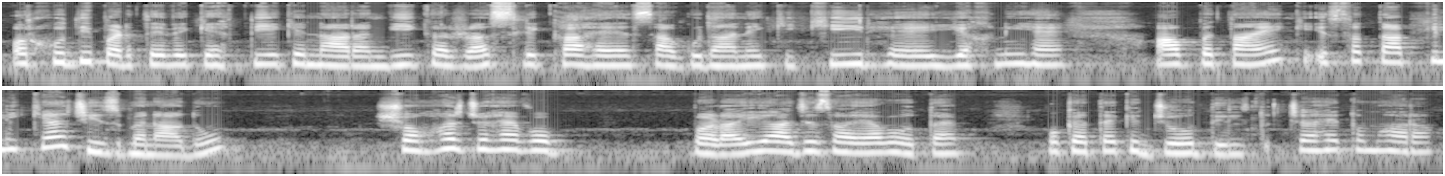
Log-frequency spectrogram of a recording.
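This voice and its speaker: A woman's voice: fairly high pitch, steady tone, a little mellow, slight background noise. A woman teacher retelling a story for her class in an explanatory way, with frequent filler phrases.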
